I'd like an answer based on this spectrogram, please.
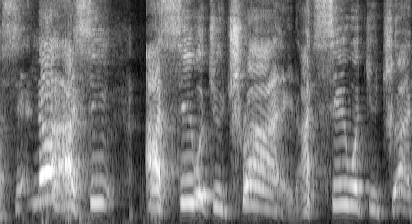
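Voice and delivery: high-pitched, loud shouting.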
